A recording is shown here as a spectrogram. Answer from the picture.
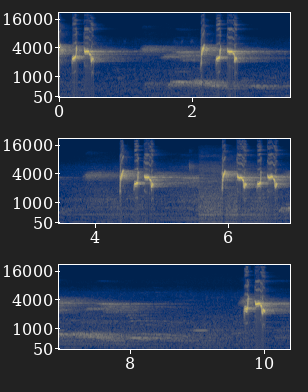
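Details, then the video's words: Song of a Red-whiskered bulbul from Thailand, played to rouse birds: five clipped whistled phrases of three or four quick notes, separated by echoing tails, with a faint lower warbling sound between them. "เสียงนกกรงหัวจุก สำหรับต่อ หรือ เปิดให้นกคึก เสียงเพราะๆ"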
